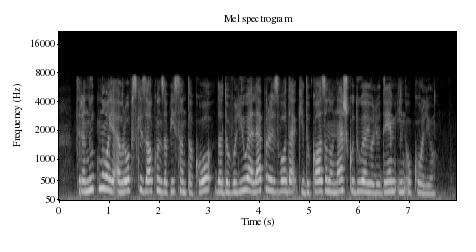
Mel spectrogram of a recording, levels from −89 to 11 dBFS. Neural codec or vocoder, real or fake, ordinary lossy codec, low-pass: none; real; none; 7.2 kHz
